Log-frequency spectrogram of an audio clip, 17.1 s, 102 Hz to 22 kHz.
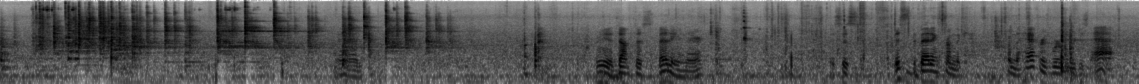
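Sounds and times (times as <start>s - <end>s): metal gate clanking and rattling: 0.0s - 9.4s, 10.0s - 16.7s.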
